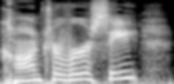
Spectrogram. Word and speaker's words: controversy: He puts the emphasis on the tra instead of the ver, Controversy.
